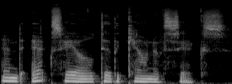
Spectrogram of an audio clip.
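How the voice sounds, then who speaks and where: A woman narrating a scripted guided meditation in a calm, measured, soothing manner with long pauses. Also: a bass voice, vocal fry.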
